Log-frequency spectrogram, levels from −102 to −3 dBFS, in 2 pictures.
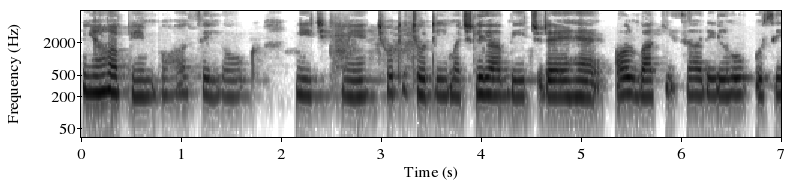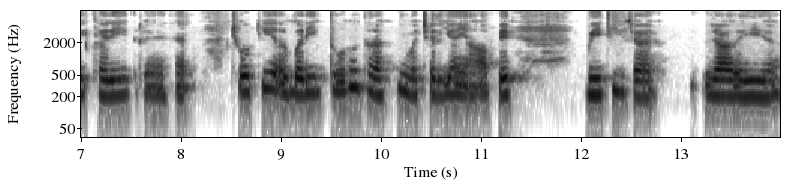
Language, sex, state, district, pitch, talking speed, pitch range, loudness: Hindi, female, Bihar, Jamui, 220 Hz, 140 wpm, 210-250 Hz, -19 LUFS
